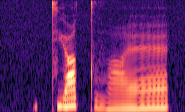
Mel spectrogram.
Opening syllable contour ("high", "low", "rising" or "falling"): rising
